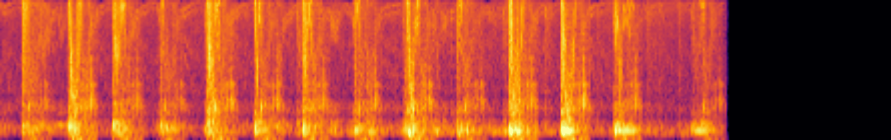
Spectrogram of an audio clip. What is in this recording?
ns monsterfootsteps
A manipulated recording of gravel and walking up wooden stairs to make space themed footsteps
